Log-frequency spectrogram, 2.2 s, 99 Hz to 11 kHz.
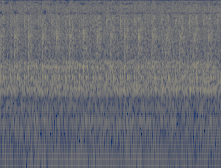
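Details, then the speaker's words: Peugeot 207 engine just restarted after a snapped timing belt, head gasket rebuild and new timing belt; light quick ticking over a steady idle, too much tapping, owner thinks it may need readjusting. Suspected tappets. "I think that's too much tapping isn't it but at least we've got a running engine again um it just sounds a bit tappy to to me that I think maybe that needs a readjusting"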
